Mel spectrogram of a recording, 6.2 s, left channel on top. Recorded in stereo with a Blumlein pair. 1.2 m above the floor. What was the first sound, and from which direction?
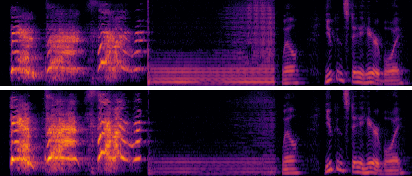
A scream, 50° right.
